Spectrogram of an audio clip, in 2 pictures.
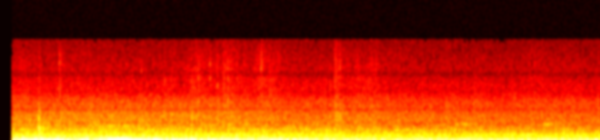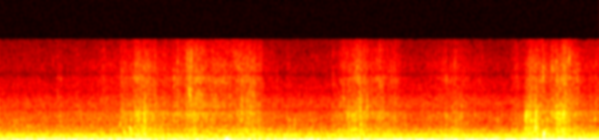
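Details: Steady wind and rumbling outdoor noise throughout, with one sharp click near the end and no animal voice.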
